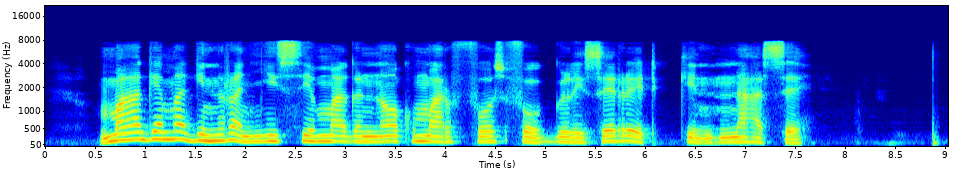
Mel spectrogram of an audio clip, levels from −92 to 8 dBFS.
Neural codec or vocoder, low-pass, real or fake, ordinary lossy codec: codec, 16 kHz, 0.8 kbps, ZipCodec; none; fake; none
